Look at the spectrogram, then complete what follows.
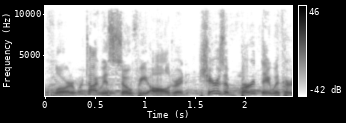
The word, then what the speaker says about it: Aldred: I'm sure so Sophie aldred if you're listening I apologize I realize I got your name wrong with saying Sophie Allred the whole time uh Jess nerves I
